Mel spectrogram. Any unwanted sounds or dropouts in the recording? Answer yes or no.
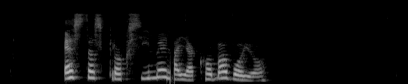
yes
